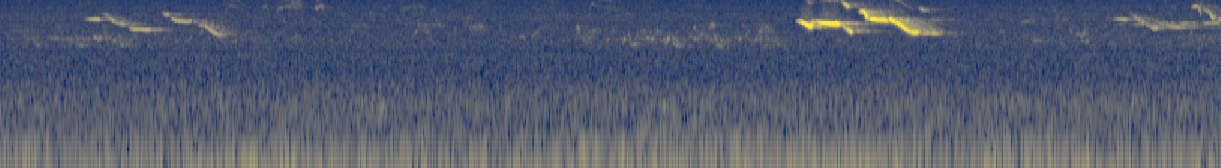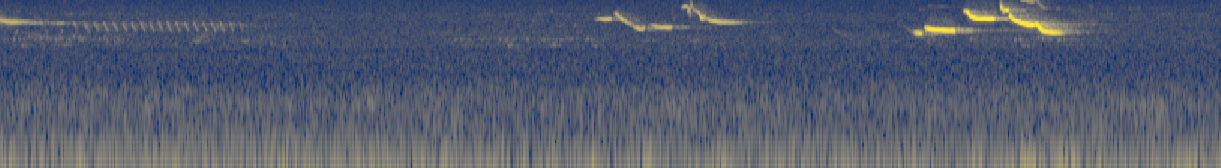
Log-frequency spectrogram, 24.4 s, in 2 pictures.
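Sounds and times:
steady hiss: 0.0 - 24.4
bird whistling song: 0.8 - 3.0, 7.1 - 9.5, 11.2 - 13.0, 18.2 - 19.8, 21.3 - 23.2.

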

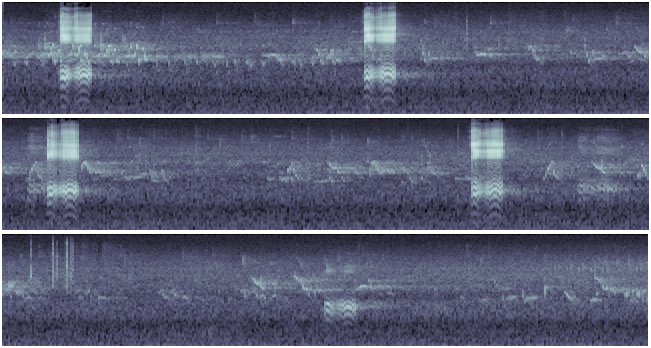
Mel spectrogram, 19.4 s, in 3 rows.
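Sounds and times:
bird warbling: 0.5 - 1.2, 3.6 - 4.2, 6.7 - 7.6, 11.1 - 11.7, 16.1 - 16.8.

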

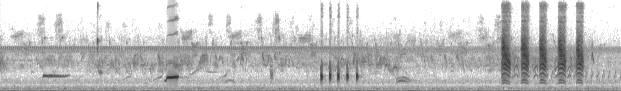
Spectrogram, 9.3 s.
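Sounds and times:
bird calls: 0.0 - 9.3.

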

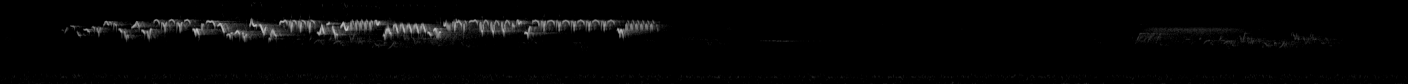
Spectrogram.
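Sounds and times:
bird twittering: 0.7 - 6.6.

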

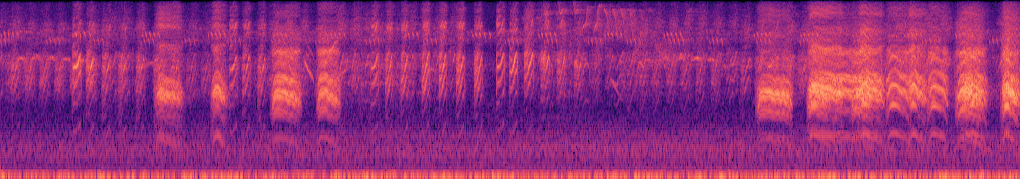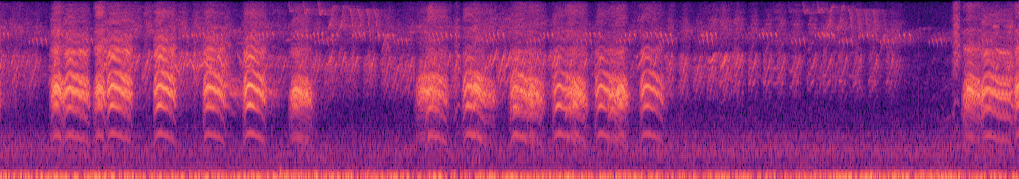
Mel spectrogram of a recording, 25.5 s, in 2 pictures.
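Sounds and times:
bird cawing: 1.0 - 5.5, 9.4 - 16.8, 17.9 - 21.4, 24.7 - 25.4.

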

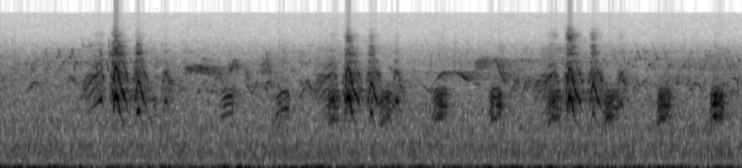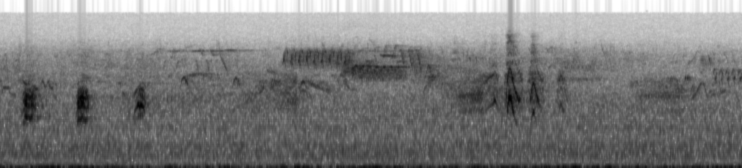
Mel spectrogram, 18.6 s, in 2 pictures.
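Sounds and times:
harsh bird calls: 1.0 - 11.3, 14.9 - 16.4.

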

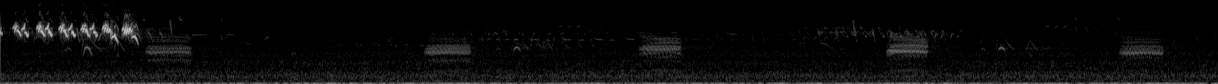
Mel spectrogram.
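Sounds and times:
bird song of sharp high twittering notes slurring downward: 0.0 - 1.7.

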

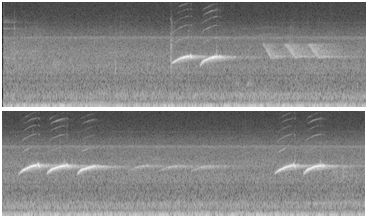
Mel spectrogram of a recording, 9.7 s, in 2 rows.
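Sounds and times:
bird singing short rising whistled notes: 2.3 - 4.5, 5.1 - 7.9, 8.5 - 9.5.

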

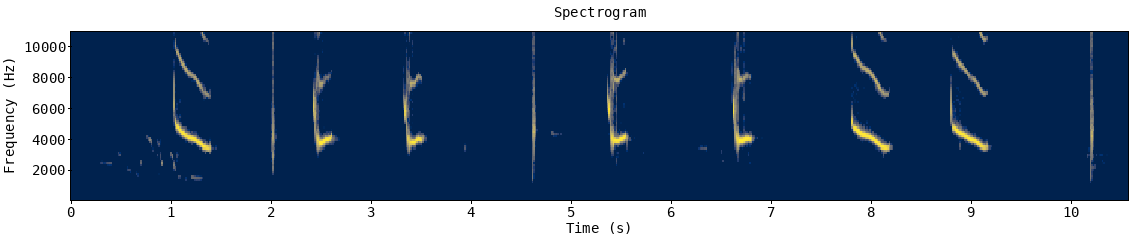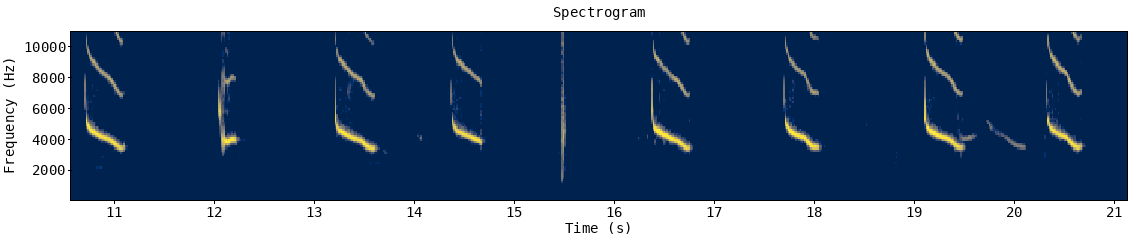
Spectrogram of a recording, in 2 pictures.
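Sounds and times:
bird song of high descending whistled phrases: 0.3 - 1.6, 2.4 - 2.6, 3.3 - 3.6, 5.4 - 5.6, 6.3 - 6.8, 7.8 - 8.2, 8.8 - 9.2, 10.2 - 11.2, 12.0 - 12.3, 13.2 - 14.7, 16.3 - 16.9, 17.7 - 18.1, 19.1 - 20.8.

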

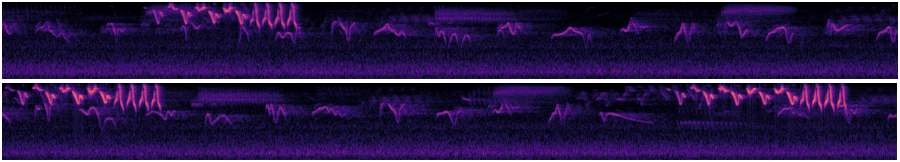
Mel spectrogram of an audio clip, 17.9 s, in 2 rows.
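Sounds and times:
bird song of high chirps ending in a fast trill: 1.6 - 3.0, 9.0 - 10.6, 15.5 - 17.4.

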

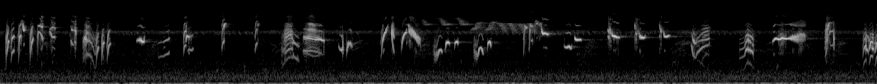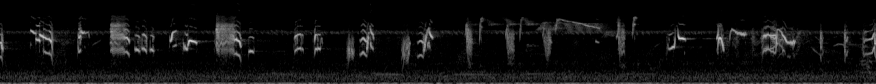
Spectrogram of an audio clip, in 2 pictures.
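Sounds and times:
bird song: 0.0 - 17.5.

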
